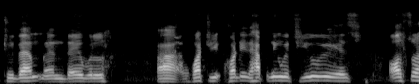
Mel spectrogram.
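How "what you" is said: normal talking voice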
